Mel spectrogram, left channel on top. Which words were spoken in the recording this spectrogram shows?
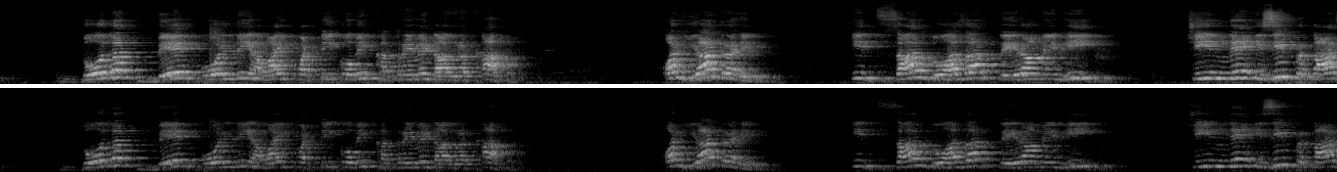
दौलत बेग ओल्डी हवाई पट्टी को भी खतरे में डाल रखा है। और याद रहे कि साल 2013 में भी चीन ने इसी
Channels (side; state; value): right; quieter; 10.3 dB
